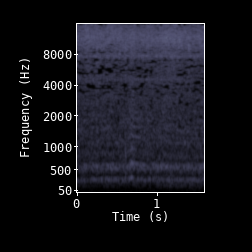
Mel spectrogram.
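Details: Apis cerana bees buzzing from their nest in a ground hole during removal of the colony, a continuous steady drone with a low hum and a brighter overtone above it, unbroken throughout.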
